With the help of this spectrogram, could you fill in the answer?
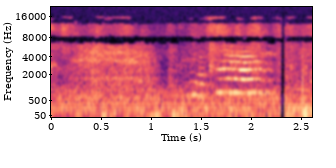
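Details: Talking domestic cat known as the OK Cat, famous since May 2021, answers with one clear tonal meow that rises and holds, shaped like the word "okay", after a quiz question in a quiet room.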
